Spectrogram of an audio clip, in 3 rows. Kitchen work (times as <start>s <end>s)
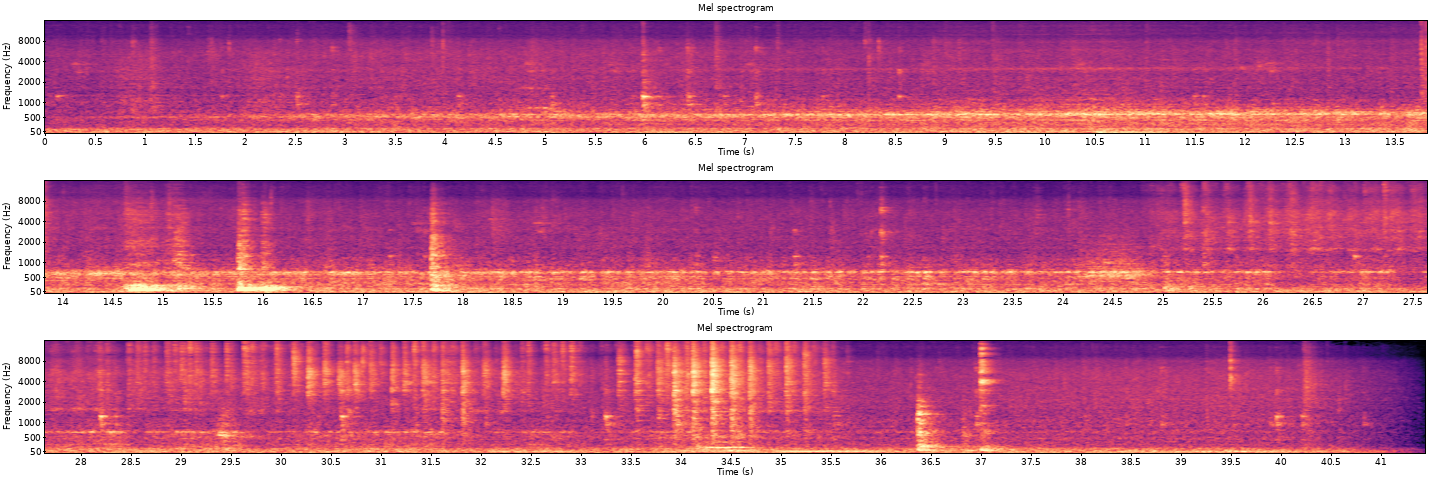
25.0s 35.7s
